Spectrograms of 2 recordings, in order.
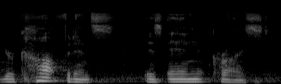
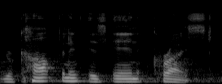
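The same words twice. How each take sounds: First: Slow, stressed on in; slow emphatic repeat. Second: Said in the usual way. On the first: Shown as a demonstration. Preacher repeating the key line slowly for the youth. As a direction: lean on every word. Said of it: "slow repeat for emphasis". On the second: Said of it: "first plain take".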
